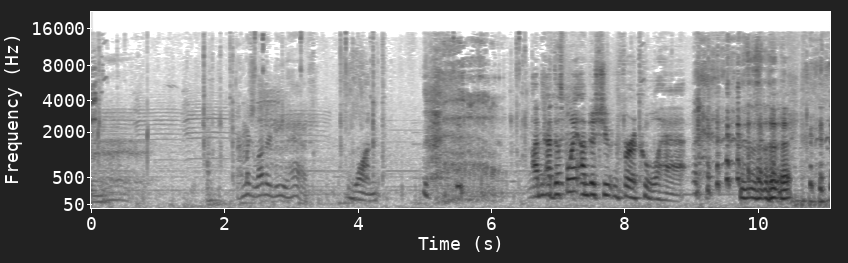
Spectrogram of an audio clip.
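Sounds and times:
high-pitched video game pig squeal as the pig dies: 0.0s - 3.0s
speech: 2.3s - 11.0s
laughter: 9.0s - 11.0s.

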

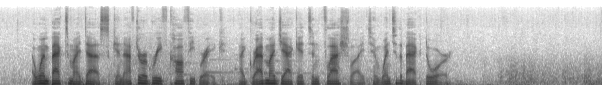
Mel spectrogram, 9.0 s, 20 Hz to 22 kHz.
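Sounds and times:
steady rain falling at a scrapyard: 0.0s - 9.0s
low rumbling thunder: 0.5s - 3.8s, 6.8s - 9.0s
speech: 0.5s - 6.8s.

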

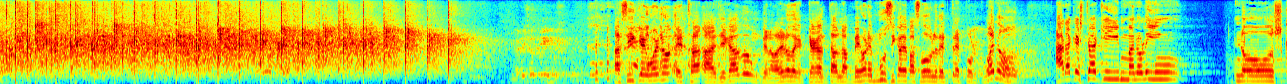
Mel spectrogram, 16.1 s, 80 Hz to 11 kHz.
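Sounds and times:
audience applause: 0.0s - 6.0s
laughter: 3.2s - 3.8s, 7.2s - 9.5s
speech: 7.7s - 14.8s, 15.4s - 16.0s.

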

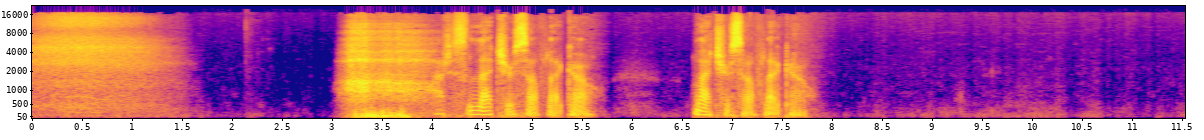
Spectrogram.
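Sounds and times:
person breathing in: 0.0s - 1.6s, 3.1s - 4.1s
slow deep exhale during a relaxation breathing exercise: 0.0s - 1.6s, 3.1s - 4.0s
speech: 4.0s - 5.7s, 6.6s - 7.8s.

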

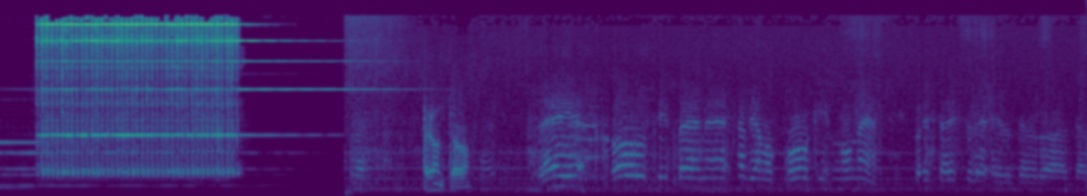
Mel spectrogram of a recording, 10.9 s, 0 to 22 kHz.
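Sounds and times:
telephone bell ringing: 0.4s - 4.2s
speech: 4.4s - 4.8s, 5.4s - 10.8s.

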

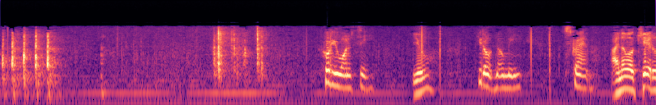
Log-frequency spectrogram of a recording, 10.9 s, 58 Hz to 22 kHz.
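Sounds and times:
sharp knocking on a door: 0.0s - 1.1s
steady low hum: 0.0s - 10.9s
speech: 5.4s - 6.3s, 6.9s - 7.3s, 8.0s - 8.8s, 9.4s - 10.9s.

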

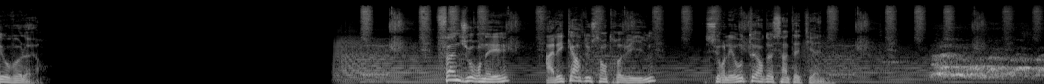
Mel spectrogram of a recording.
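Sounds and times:
speech: 0.0s - 0.5s, 3.6s - 8.7s
police dogs barking and yelping on the heights of Saint-Étienne: 9.2s - 10.4s.

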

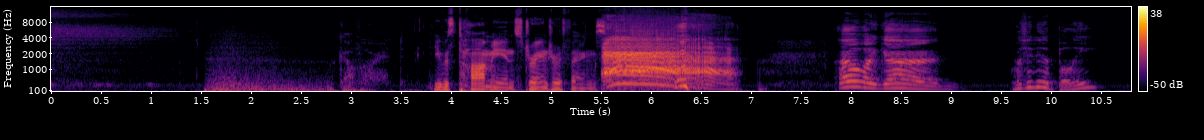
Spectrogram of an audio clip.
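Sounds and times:
hiss: 0.0s - 2.8s
slow deliberate breathing to calm down: 0.0s - 2.9s, 7.0s - 7.8s
speech: 3.8s - 6.9s, 7.9s - 9.0s, 9.6s - 10.5s.

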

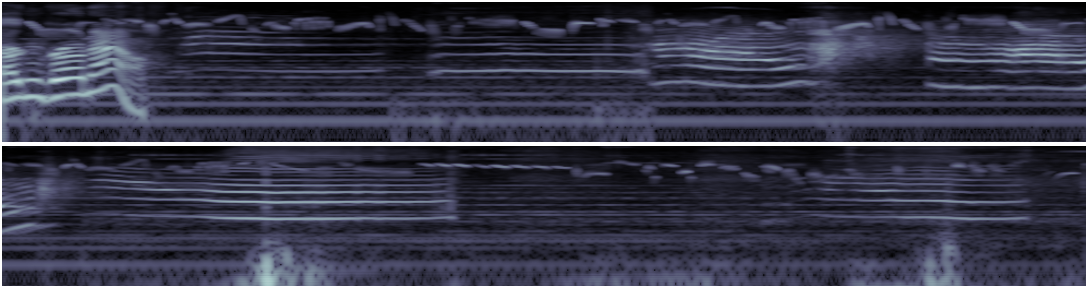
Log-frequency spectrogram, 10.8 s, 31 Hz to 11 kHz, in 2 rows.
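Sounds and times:
speech: 0.0s - 0.9s
female cat meowing: 0.8s - 7.7s, 9.5s - 10.6s.

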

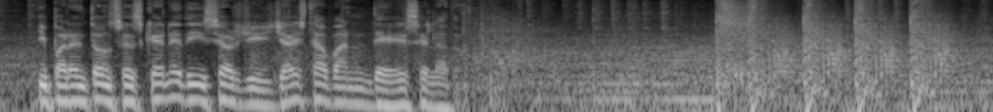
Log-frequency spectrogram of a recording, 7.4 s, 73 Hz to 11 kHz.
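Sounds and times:
speech: 0.3s - 3.8s
sharp loud gunshots: 5.4s - 7.3s.

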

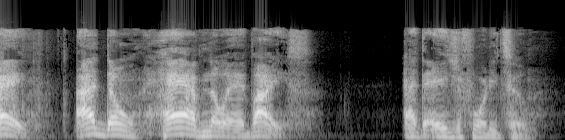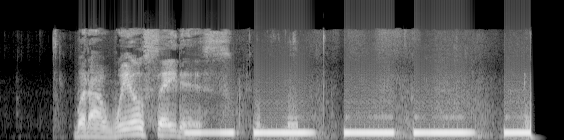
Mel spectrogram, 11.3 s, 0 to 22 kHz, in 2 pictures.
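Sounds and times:
speech: 0.0s - 3.1s, 4.0s - 5.4s, 6.4s - 11.0s
electronic incoming call phone tone beeping: 7.5s - 11.0s.

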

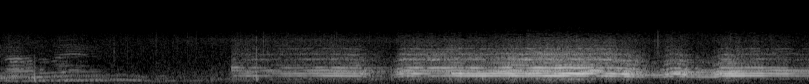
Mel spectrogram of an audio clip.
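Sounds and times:
small locomotive whistle blasts in a congested railroad yard: 2.3s - 8.0s.

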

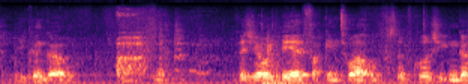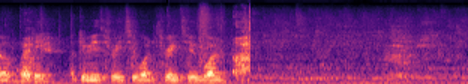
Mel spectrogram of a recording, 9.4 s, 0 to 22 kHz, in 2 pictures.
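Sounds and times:
speech: 0.2s - 7.3s
man urinating into a toilet: 7.0s - 9.3s.

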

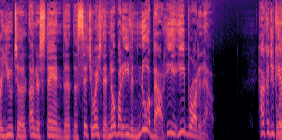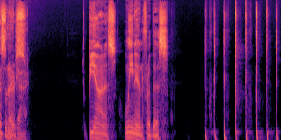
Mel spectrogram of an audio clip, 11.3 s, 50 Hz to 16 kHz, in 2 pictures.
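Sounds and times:
speech: 0.0s - 4.3s, 5.2s - 6.2s, 7.3s - 9.1s
sarcastic pointed hand claps: 9.7s - 11.2s.

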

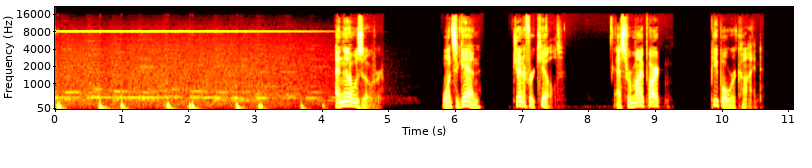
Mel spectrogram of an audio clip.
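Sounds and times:
heartbeat thumping in low double pulses: 0.0s - 4.3s
thin high-pitched tone: 0.0s - 5.0s
faint hum: 0.0s - 5.4s
speech: 4.2s - 4.9s, 5.8s - 7.7s, 8.4s - 10.6s.

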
